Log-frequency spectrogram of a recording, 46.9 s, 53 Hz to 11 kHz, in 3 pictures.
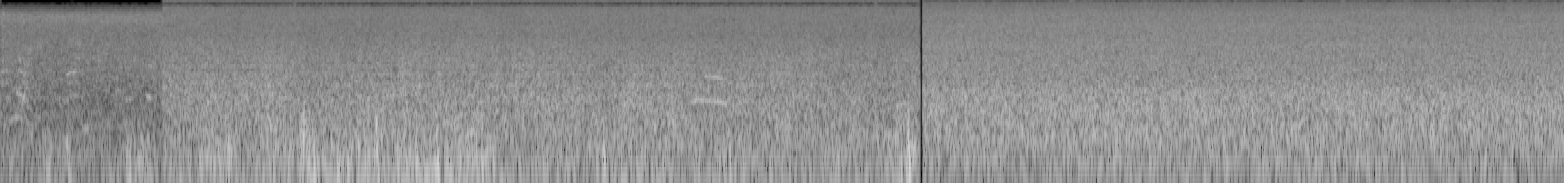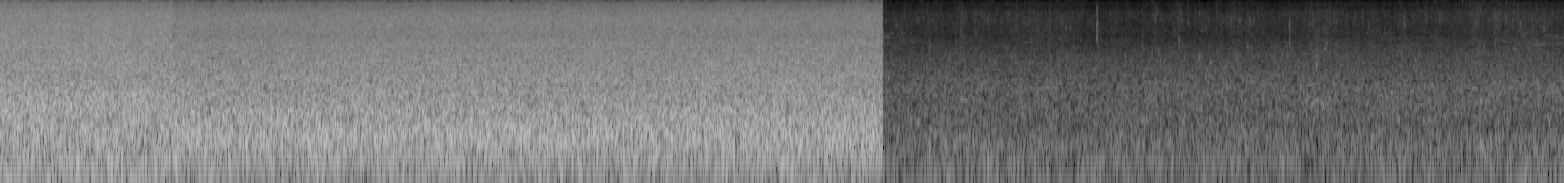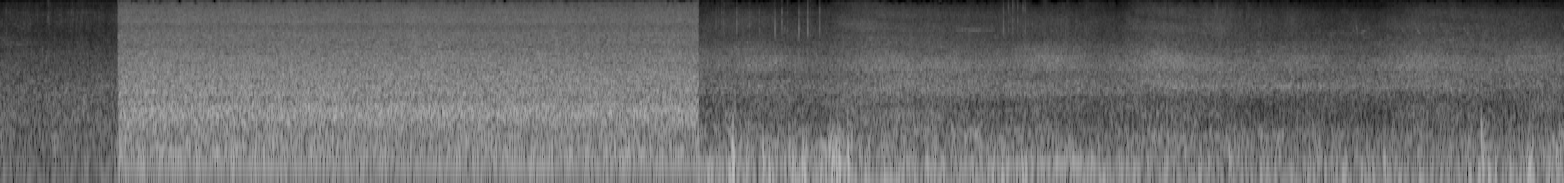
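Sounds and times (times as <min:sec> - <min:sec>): river rushing over stones: 0:00.0 - 0:24.5, 0:32.5 - 0:38.3
waterfall crashing: 0:00.0 - 0:24.5, 0:32.5 - 0:38.3
whitewater rapids: 0:00.0 - 0:24.5, 0:32.5 - 0:38.3.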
